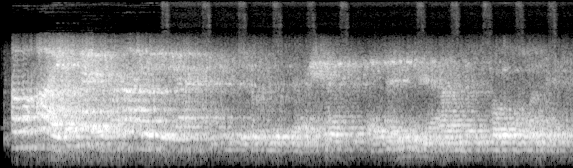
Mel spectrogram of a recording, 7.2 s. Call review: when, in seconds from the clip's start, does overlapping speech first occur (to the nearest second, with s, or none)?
none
